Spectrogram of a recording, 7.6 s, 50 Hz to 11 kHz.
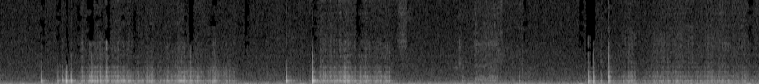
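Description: Fingernails scratch and tap the cover of a red, textured, cloth-covered hardcover book standing upright on a table. Soft, dry scratching bursts alternate with sharp, brief taps at an irregular pace, the scraping carrying a faint tonal hum around 500 Hz.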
